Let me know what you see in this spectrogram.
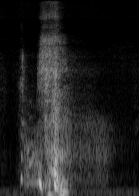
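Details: Sneeze while sick with a cold, after trying to hold it back: a brief drawn-in breath, then a sharp, forceful voiced burst that trails off.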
